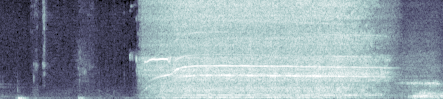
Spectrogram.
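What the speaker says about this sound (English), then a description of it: "if you don't pre-drill for these screws" A power drill pre-drilling plywood for screws whines loudly and steadily for about two and a half seconds, preceded by a few light taps and followed by a brief lower hum.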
